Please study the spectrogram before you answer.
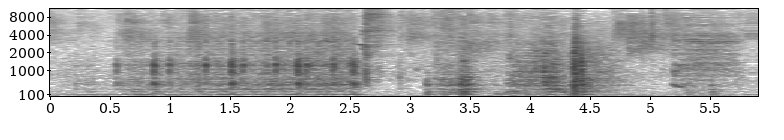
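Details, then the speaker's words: Singer Stylist 814 sewing machine from junk pile, needing oiling: steady low motor hum with light, evenly spaced ticking; unusual running noise, owner suspects plastic stack cam, not confirmed. "run I don't know what that noise is I uh there's a plastic stack cam under the stack maybe that's"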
